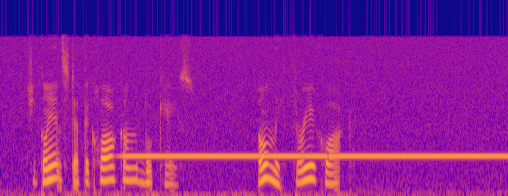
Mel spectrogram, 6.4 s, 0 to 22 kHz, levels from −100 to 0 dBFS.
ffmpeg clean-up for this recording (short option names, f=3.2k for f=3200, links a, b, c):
-af "adeclick=t=4,bandreject=f=730:w=30,afwtdn=0.0056"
